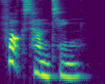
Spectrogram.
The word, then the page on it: fox hunting: British English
